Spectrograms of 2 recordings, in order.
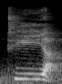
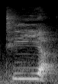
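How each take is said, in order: Both takes have the same delivery.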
